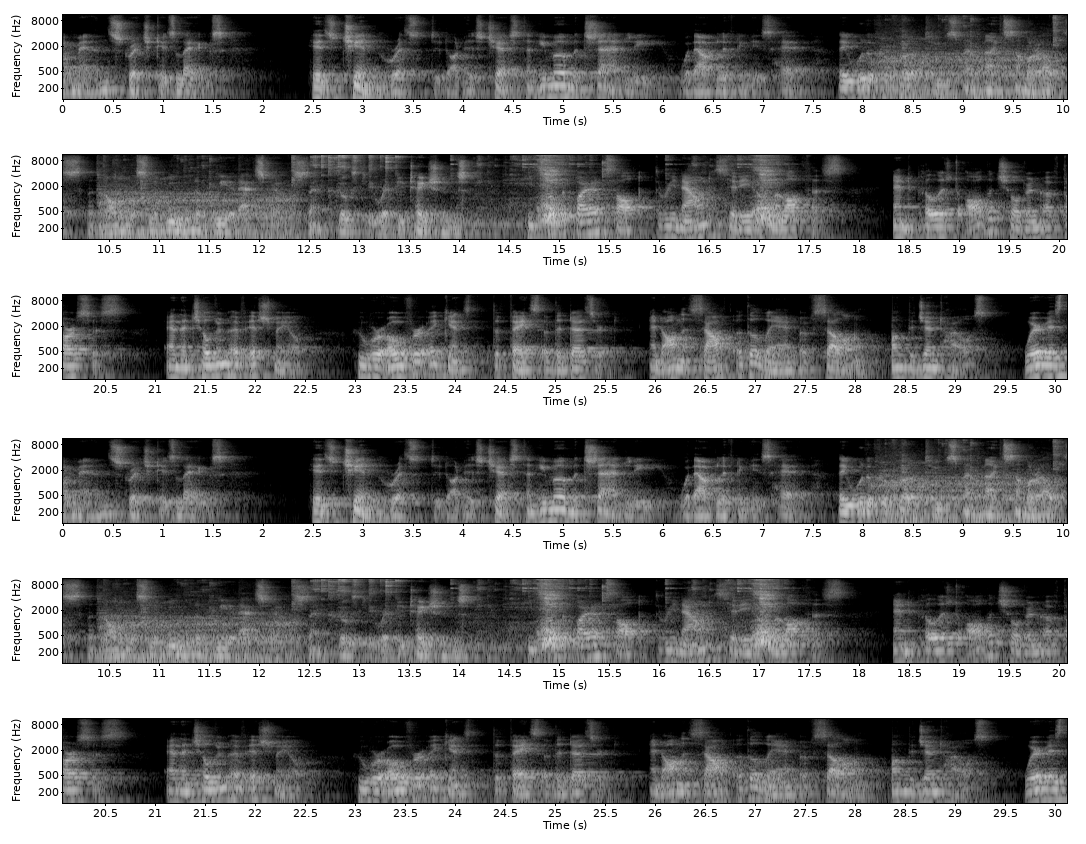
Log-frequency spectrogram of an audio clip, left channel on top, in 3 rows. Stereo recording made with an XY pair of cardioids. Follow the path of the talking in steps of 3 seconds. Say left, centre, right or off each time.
left, centre, right, centre, left, left, left, left, left, left.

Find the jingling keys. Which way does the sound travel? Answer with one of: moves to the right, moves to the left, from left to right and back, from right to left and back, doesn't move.
from right to left and back.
